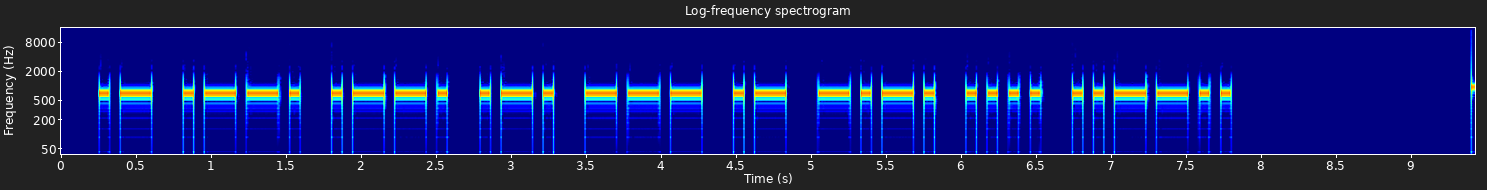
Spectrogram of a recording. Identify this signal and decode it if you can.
Morse code, heard as a keyed tone, about 17 wpm, 700 Hz. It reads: APPROACH?
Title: Sentences from Top 1500 Words 17wpm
